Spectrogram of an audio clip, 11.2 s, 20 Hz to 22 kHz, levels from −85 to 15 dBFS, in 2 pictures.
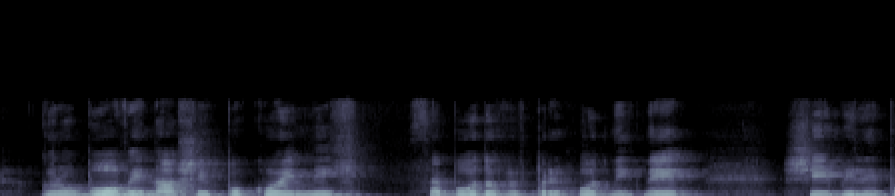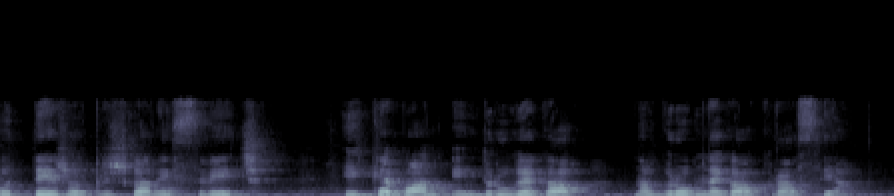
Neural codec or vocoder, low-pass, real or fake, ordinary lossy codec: none; 10.8 kHz; real; none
